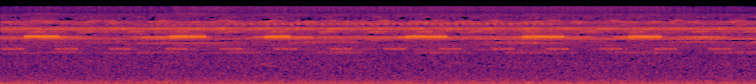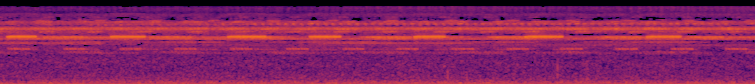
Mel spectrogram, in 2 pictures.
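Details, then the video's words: Crickets in an evening park: bright, high chirps recurring roughly every two seconds, standing out over an unbroken ringing chorus of insects. "Park Serenade: Cricket Sounds in a Peaceful Park | Evening Ambience"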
